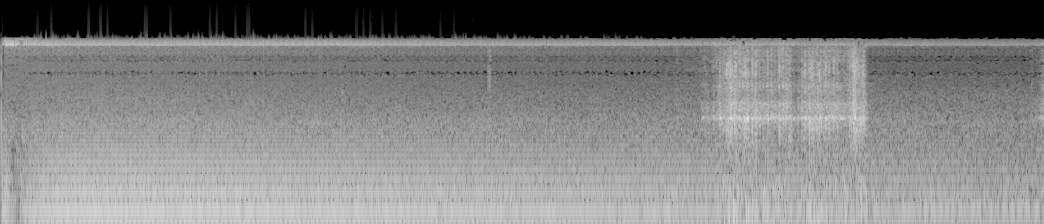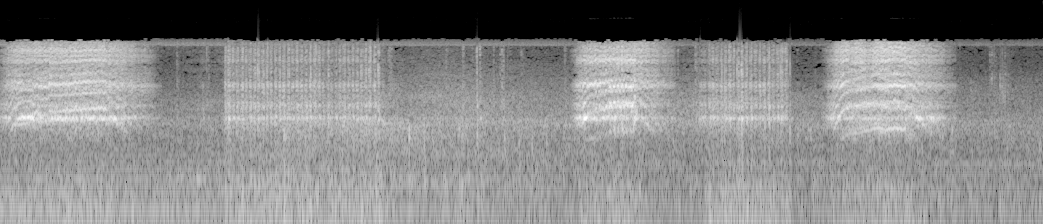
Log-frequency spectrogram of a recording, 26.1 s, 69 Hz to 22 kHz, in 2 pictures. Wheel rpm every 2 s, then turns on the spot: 0, 0, 0, 0, 10, 10, 60, 40, 50, 10, 60, 60, 40.
8-12 16-18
